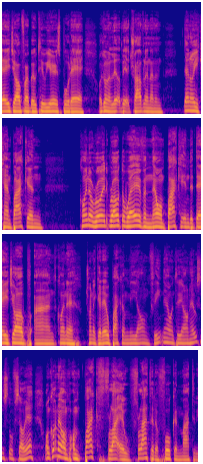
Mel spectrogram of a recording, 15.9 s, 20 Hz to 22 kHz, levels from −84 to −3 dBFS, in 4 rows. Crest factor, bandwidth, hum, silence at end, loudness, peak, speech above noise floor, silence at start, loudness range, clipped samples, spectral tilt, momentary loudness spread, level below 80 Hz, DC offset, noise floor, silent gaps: 18 dB; 16.5 kHz; none; 0 s; -24 LUFS; -6 dBFS; 39 dB; 0 s; 5 LU; under 0.1%; -5.5 dB/octave; 10 LU; -48 dBFS; under 0.1%; -63 dBFS; none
